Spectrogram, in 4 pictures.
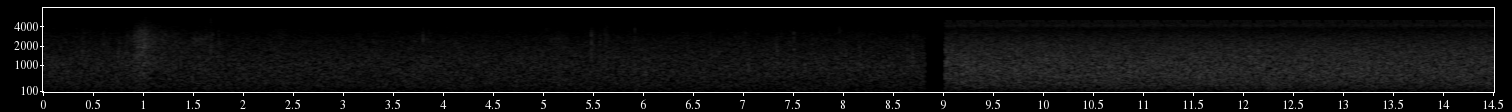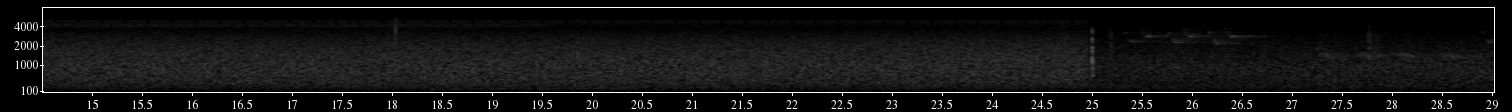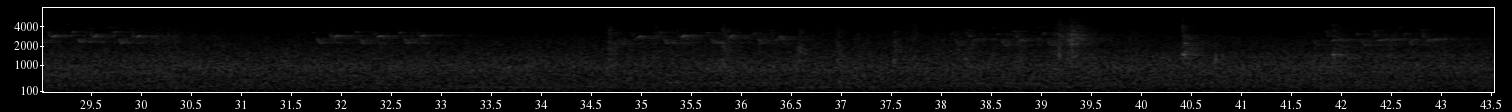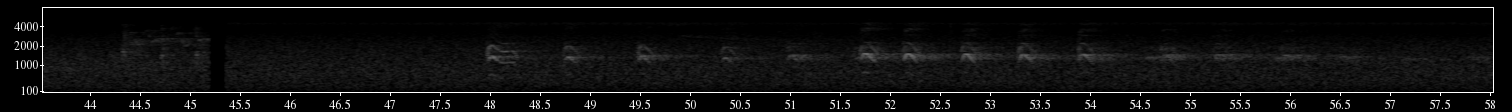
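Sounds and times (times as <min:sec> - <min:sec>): microphone hiss: 0:00.0 - 0:27.8
songbird singing faintly: 0:06.6 - 0:58.0.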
